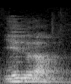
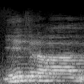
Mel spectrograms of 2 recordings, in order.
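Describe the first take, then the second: First: Said in the usual way. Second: Calling out. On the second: Retold or imitated. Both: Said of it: "이렇게 부릅니다".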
